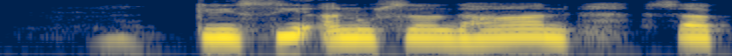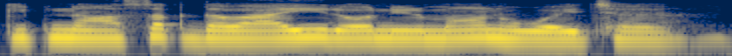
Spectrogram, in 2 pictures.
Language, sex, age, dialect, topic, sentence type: Maithili, female, 18-24, Angika, agriculture, statement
